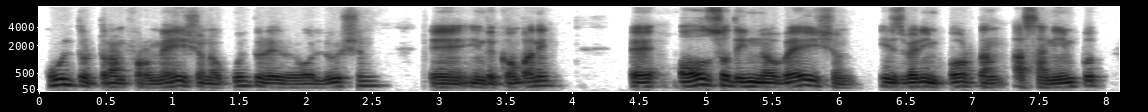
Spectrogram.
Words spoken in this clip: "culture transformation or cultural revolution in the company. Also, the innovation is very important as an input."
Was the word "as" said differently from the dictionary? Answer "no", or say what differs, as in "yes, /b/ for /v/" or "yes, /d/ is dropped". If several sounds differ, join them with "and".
yes, /s/ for /z/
